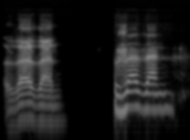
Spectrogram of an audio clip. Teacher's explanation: Ujung lidah ke ujung gigi ya sa. Dari sa tarik ke dalam sedikit jadi zal.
